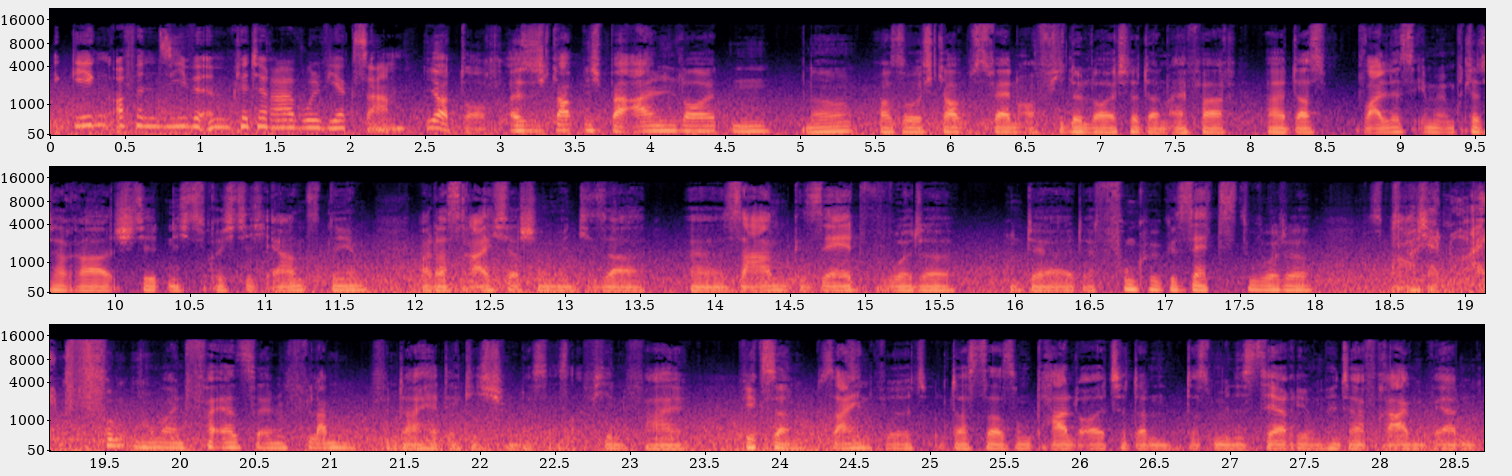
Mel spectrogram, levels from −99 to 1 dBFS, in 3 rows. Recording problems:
wind noise on the microphone; heavy; 10 dB below the speech

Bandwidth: 14 kHz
